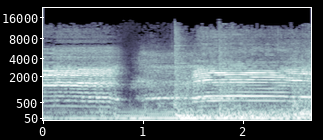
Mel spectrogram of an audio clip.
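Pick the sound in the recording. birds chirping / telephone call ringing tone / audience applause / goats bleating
goats bleating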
